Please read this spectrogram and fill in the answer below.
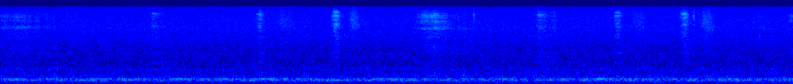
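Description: Felt-tip marker writing on paper: short, faint scratchy strokes about once a second as letters are drawn. A steady low hum runs underneath.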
